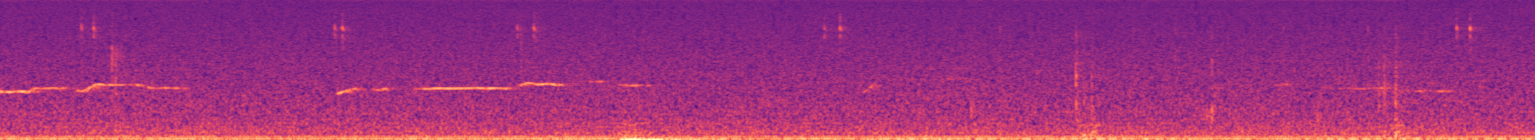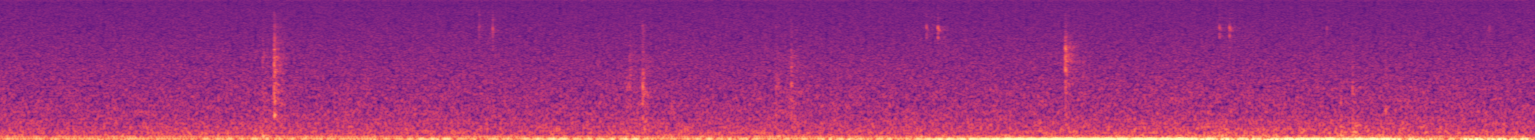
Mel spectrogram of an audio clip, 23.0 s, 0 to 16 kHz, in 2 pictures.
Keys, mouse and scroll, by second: 0.6 click, 0.8 g, 3.8 click, 4.2 g, 7.0-7.4 scroll down 3, 7.4 middle click, 7.8 scroll up 2, 8.1 Tab, 8.5-9.0 middle drag, 9.0-9.4 scroll up 3, 9.4-9.8 middle drag, 9.8 scroll down 3, 10.1 middle click, 10.4 Tab, 10.9 click, 13.4 s, 16.2 a, 17.5 s, 19.5 g, 21.2 middle click, 21.5 Tab, 21.8-23.0 middle drag.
